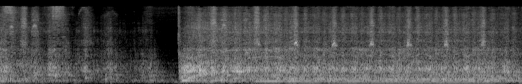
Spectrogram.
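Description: Ford 8N tractor's four-cylinder flathead engine cranked over without firing, for a compression test: it has no spark and no fuel. Two spells of cranking, the first stopping about a second in and the second starting about two seconds in, each with an even chugging rhythm of compression strokes.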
